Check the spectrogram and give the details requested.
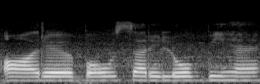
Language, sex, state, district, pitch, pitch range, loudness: Hindi, female, Chhattisgarh, Raipur, 185 Hz, 185-190 Hz, -13 LUFS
